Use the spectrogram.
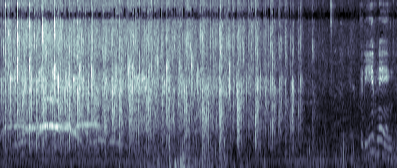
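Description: A school crowd at a Blue Ribbon School ceremony at Alaiedon Elementary applauds to welcome a teacher, with steady clapping that swells and then fades out near the end as a voice begins to speak.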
